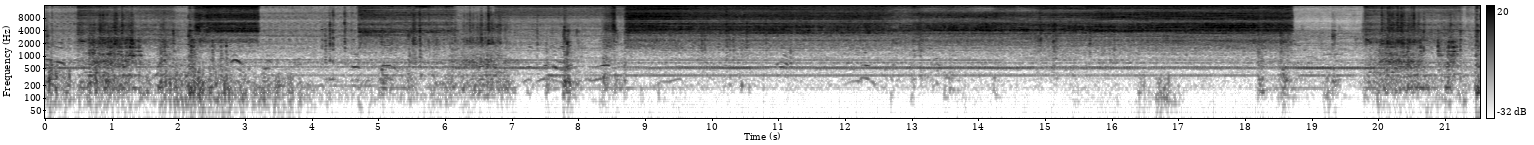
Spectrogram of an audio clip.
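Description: A machine press thumps and clanks as it moulds a block.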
